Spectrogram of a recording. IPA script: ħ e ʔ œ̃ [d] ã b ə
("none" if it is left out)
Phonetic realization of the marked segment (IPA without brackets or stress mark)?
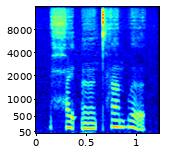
t̪ʰ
